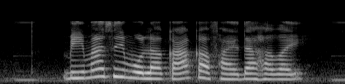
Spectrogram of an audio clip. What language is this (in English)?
Chhattisgarhi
